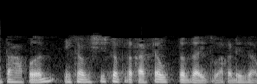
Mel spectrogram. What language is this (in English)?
Marathi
